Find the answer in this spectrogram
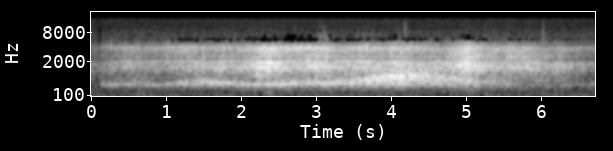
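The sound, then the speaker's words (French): Wind howls in a continuous rushing roar, its moaning tone swelling and falling in slow waves, loudest around the middle, with no voices. “Oh, il y a beaucoup de vent. Écoutez-le chanter.”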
